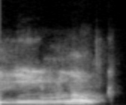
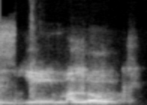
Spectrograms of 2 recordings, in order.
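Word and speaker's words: ימלוך: Just say Yimlok. You don't want to Yimalok. Yimlok. You're getting it done by saying that.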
